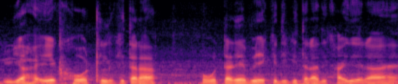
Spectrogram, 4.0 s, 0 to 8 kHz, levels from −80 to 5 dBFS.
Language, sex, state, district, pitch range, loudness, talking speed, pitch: Hindi, male, Uttar Pradesh, Lucknow, 115-125 Hz, -16 LUFS, 210 wpm, 120 Hz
